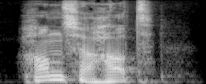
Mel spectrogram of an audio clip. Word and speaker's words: Gansengat: Tijdens carnaval wordt Goes eigenlijk omgedoopt tot Hansehat... Eigenlijk Gansengat. Maar in Goes wordt de G uitgesproken als een H.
